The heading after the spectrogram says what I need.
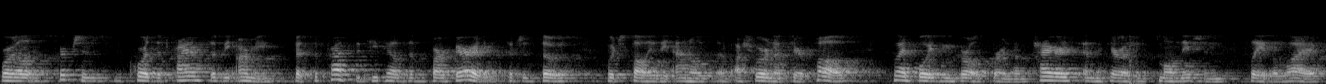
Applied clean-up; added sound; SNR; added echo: neural separator model SepFormer DNS4.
